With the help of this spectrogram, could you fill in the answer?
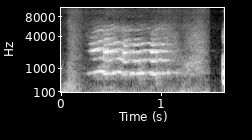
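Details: A domestic cat indoors, given cat grass as a present, gives one drawn-out meow of about 1.2 seconds with strong stacked harmonics, steady then slightly falling, ending in a short burst of noise.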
